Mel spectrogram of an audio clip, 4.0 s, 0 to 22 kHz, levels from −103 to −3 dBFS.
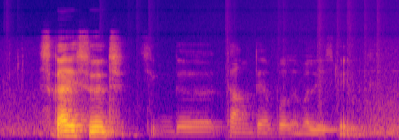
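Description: Automatic gain rising runs from 1.76 to 3.4 s in this speech clip. The level reaching the microphone has dropped by about 24 dB, and the automatic gain control responds by slowly raising its gain by about 6 dB. Because it acts on the whole signal, the voice and the room noise swell together over more than a second. The level shifts near 1 s and 3.5 s, by contrast, come from the talker moving relative to the microphone.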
